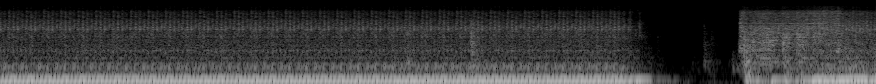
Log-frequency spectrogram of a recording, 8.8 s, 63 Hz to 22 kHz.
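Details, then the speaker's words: Rebuilt Peugeot 205 GTi Mi16 engine on first start: busy idle with fast, even top-end ticking about four a second, loud tappy noise; briefly stalls, catches, ticking returns; owner hopes it clears, cause unconfirmed. "Wow, really tappy that. That noise at all. Okay, that's really loud, isn't it?"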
